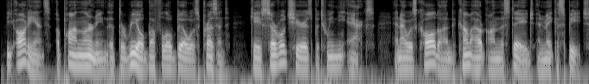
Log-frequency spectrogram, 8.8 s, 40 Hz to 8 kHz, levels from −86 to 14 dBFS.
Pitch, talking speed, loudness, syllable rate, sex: 95 Hz, 215 wpm, -18 LUFS, 5.5 syllables/s, male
